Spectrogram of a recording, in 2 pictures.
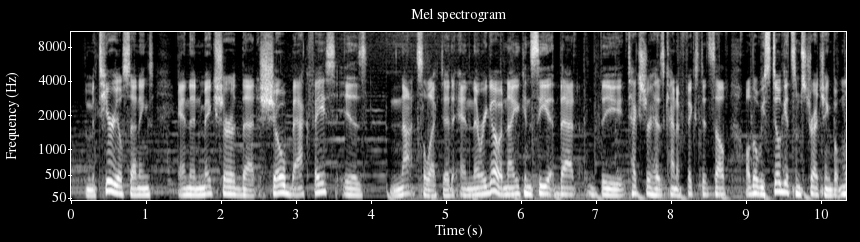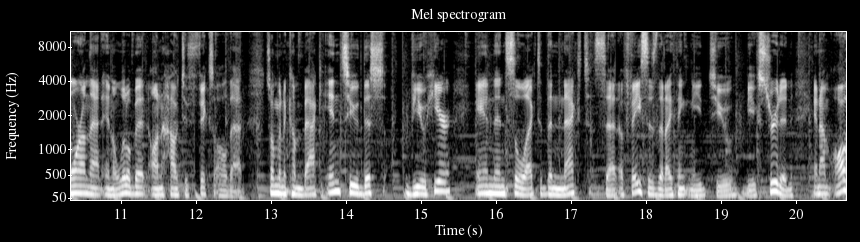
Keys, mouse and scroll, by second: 4.4 click, 7.5-8.9 middle drag, 11.2-12.3 middle drag, 12.9 KP_3, 14.0 scroll down 3, 14.7 shift+middle click, 16.6 shift+click, 17.6-19.4 shift+drag.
